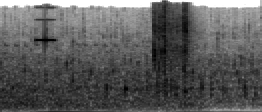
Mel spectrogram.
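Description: A snowmelt creek trickles softly and steadily at nightfall, with a brief high-pitched chirp near the start and a short rush of hissy noise partway through. No one speaks.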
